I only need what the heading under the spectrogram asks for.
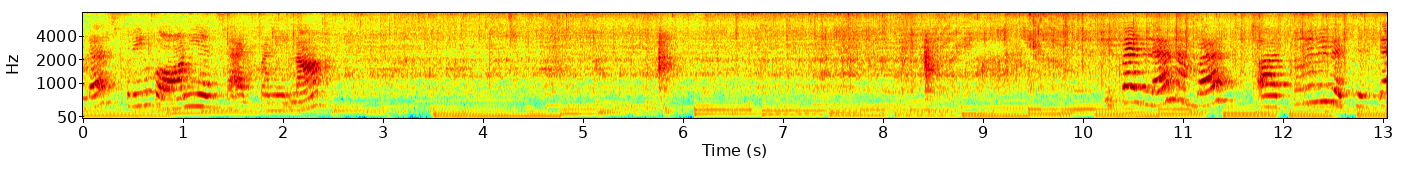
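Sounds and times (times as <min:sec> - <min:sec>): vegetables sizzling in hot oil: 0:00.0 - 0:13.0
spatula scraping pan: 0:04.6 - 0:11.7.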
